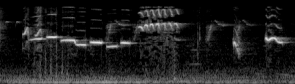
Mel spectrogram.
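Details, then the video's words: Forktail sounding off to provoke rivals: clear level and downslurred whistles in a quick series, a stuttering run of short notes with a high buzzy overtone, then two sharp slurred notes. "suara tledekan gunung memancing emosi lawan"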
